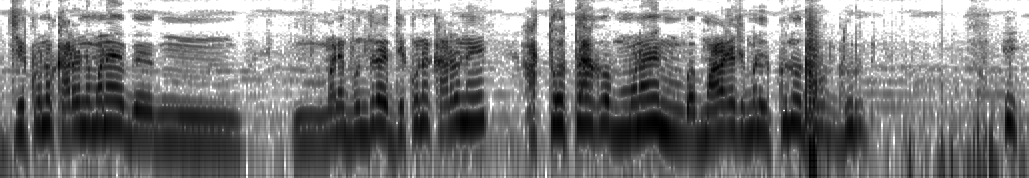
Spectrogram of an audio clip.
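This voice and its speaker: A man's voice: very high voice, a bit bright. A man filming a ghost-hunting vlog, talking to his viewers as friends with jumpy, frightened exclamations. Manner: jumpy, frightened exclamations, repeated calls of mother. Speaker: vlogger.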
